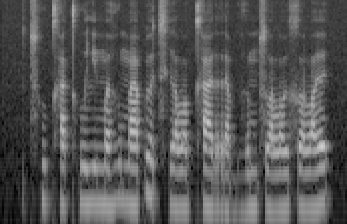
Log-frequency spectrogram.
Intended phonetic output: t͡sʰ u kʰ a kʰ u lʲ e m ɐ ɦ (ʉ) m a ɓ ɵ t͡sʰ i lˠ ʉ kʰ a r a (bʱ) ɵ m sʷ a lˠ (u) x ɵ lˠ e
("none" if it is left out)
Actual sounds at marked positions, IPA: u, bʱ, ʉ

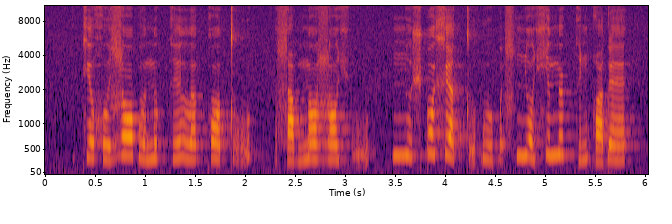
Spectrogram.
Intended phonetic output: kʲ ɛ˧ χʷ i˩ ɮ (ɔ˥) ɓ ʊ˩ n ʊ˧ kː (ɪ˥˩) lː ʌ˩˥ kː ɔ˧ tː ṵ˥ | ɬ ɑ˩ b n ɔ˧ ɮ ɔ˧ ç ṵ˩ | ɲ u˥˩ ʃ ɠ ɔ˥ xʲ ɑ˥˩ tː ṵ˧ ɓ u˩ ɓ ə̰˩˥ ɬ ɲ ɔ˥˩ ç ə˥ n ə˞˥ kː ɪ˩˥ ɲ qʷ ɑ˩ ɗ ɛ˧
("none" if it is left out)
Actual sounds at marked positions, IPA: ɔ˥, ɪ˩˥

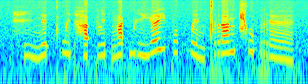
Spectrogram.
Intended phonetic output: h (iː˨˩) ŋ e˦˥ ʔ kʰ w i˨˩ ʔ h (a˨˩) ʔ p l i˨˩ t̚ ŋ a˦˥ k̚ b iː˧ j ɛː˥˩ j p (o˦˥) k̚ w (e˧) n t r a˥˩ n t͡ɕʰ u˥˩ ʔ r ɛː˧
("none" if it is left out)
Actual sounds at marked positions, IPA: iː˨˩, a˨˩, o˦˥, e˨˩

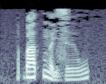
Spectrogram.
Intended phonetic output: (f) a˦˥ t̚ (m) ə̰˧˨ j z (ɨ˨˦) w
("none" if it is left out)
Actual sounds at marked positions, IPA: ɓ, n, ɨ˨˦

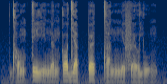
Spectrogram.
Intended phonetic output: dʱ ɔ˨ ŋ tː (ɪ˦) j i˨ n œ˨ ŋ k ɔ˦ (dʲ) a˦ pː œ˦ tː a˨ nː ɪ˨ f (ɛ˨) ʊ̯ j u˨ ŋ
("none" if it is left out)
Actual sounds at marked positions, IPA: i˦, dʲ, œ˨

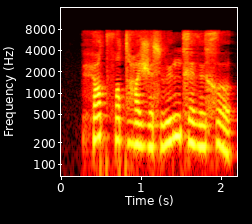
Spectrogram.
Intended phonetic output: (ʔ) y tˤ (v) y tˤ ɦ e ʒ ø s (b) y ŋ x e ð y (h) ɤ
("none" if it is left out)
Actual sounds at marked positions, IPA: h, θ, β, x

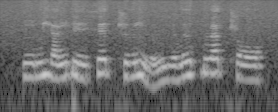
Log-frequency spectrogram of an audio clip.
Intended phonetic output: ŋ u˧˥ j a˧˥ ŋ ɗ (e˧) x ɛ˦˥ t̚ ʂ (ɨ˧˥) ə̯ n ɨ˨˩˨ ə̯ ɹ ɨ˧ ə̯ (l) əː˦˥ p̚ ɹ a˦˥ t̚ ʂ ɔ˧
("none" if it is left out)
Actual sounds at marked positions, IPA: e˧, ɨ˧˥, l

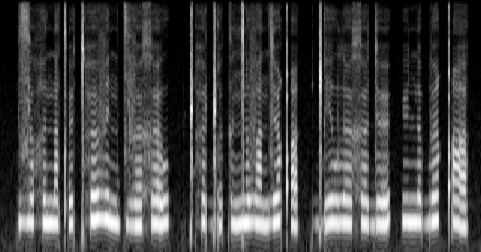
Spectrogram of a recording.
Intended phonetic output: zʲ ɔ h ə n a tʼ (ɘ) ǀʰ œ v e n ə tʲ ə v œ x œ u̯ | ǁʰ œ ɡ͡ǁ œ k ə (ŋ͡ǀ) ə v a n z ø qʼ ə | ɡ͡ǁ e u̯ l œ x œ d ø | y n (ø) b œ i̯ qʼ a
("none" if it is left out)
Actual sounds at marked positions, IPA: ø, ŋ͡ǀ, œ

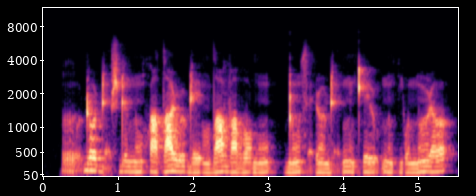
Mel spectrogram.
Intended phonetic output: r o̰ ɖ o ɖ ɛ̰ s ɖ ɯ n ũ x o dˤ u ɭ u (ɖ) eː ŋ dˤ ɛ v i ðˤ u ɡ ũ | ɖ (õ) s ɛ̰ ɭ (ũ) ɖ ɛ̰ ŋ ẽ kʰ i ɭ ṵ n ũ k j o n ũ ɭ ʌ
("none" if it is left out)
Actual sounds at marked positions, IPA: ɖ, ũ, õ

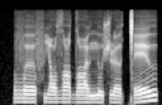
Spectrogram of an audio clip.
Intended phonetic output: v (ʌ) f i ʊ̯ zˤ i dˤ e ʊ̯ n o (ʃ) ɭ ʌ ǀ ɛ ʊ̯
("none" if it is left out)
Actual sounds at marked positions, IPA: ʌ, ʃ

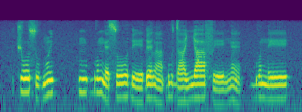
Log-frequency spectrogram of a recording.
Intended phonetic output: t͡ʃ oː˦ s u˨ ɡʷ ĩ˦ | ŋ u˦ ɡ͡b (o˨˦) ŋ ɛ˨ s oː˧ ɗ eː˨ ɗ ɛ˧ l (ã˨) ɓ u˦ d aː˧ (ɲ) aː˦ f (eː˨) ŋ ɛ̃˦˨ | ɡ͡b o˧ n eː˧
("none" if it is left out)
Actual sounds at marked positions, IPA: o˦, ã˨, ɲ, eː˨

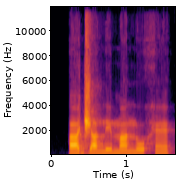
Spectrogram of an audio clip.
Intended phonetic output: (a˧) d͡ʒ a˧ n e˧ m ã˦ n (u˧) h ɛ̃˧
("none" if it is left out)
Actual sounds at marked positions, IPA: a˦, o˧

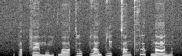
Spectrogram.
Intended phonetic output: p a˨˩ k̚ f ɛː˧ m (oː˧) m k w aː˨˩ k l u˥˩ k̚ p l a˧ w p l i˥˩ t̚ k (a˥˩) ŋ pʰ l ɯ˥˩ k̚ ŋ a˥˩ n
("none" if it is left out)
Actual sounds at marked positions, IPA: o˧, a˩˦

